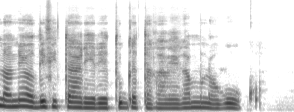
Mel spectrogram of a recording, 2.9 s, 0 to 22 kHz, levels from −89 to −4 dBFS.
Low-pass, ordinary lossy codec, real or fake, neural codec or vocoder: none; none; fake; codec, 44.1 kHz, 7.8 kbps, Pupu-Codec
